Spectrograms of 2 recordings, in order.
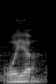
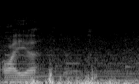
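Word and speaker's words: Oia: a hike from F to Oya I think it's pronounced Aya wow just check out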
